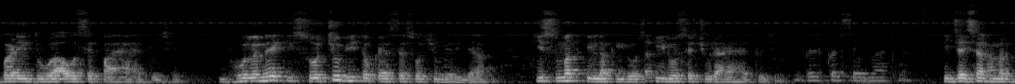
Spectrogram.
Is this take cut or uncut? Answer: cut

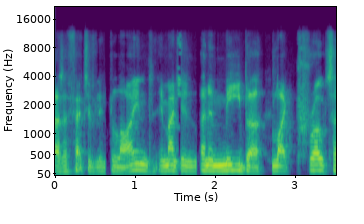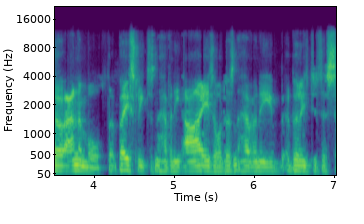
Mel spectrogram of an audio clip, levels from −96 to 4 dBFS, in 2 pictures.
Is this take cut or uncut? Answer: cut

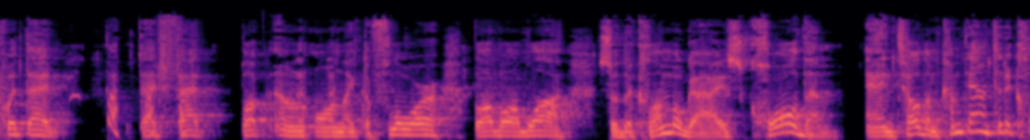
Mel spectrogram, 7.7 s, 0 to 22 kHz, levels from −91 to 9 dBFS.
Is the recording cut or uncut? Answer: cut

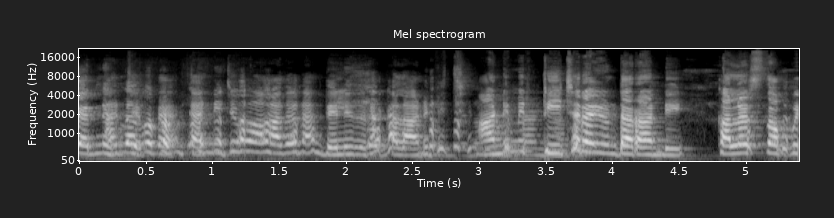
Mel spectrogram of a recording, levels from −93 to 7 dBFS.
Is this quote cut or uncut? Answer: cut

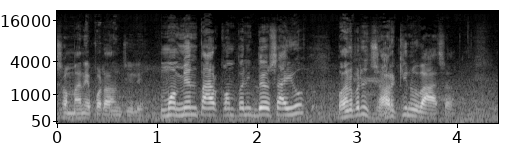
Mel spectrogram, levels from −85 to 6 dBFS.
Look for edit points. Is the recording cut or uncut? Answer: cut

